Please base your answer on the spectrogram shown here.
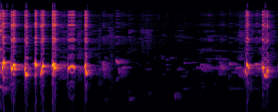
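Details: Sooty-headed bulbul song in the long rapid 'ropel panjang' style, used as a model for training untamed captive birds: a burst of bubbly, slurred notes, then near silence, then a fresh burst of quick chirps.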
